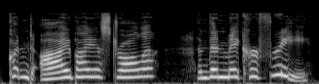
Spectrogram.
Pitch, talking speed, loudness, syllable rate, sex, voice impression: 320 Hz, 170 wpm, -15 LUFS, 4.4 syllables/s, female, very feminine, young, slightly adult-like, very thin, slightly tensed, slightly weak, bright, slightly soft, slightly clear, slightly fluent, very cute, intellectual, refreshing, sincere, very calm, friendly, reassuring, very unique, elegant, sweet, slightly lively, kind, slightly intense, sharp, slightly modest, light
